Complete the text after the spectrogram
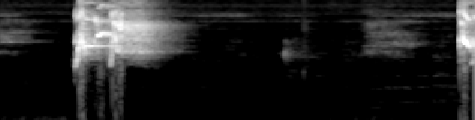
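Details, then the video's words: Lovebird giving a chattering call meant to provoke other lovebirds: one loud, grating, stuttered screech lasting under a second, then silence until another harsh burst begins at the end. "Suara Masteran burung Lovebird, Ampuh bikin lakbet ikut bunyi, ngekek panjang pancingan LoveBird"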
